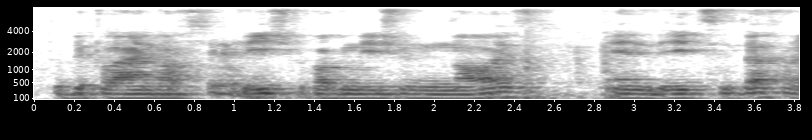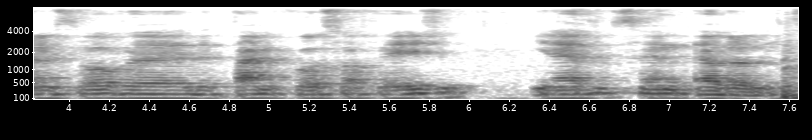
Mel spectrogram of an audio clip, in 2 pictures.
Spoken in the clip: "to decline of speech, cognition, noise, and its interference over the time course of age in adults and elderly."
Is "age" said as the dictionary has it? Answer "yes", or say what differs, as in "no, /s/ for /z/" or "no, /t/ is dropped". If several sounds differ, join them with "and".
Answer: no, /ʒ/ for /dʒ/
